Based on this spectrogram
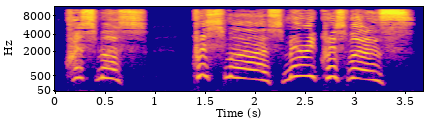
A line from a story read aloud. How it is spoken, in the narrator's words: yelling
